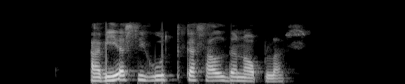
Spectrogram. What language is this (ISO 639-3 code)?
cat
